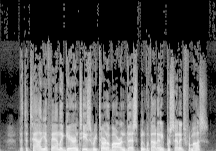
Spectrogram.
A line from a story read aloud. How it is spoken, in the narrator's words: He said eagerly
